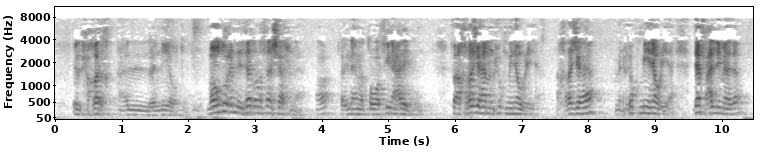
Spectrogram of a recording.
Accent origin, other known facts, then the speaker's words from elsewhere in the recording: Palestine; في بلادنا فلسطين مثلا تضمين البساتين العنب هذه وبساتين الحمضيات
